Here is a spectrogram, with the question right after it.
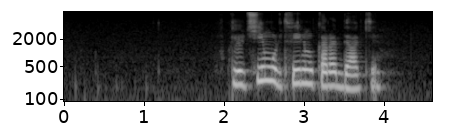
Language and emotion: Russian, neutral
